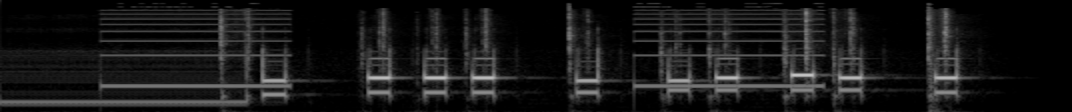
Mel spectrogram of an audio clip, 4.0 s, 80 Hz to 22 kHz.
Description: DTMF, heard as telephone touch tones, tones of about 190 ms. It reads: 15478985
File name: pub / telephone-speaker-dial-preview-1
